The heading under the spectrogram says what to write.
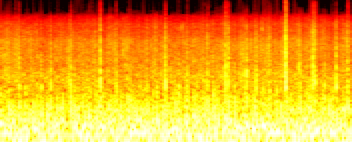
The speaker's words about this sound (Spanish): Al bajar un poco la potencia, el cohete atraviesa esta zona crítica con mayor seguridad. Como vibraciones, eso es lo que uno escucha, ¿no? Y los motores están aumentando su fuerza de nuevo para continuar el ascenso hacia el espacio.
